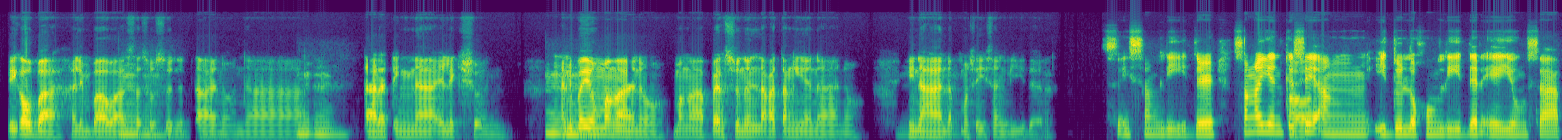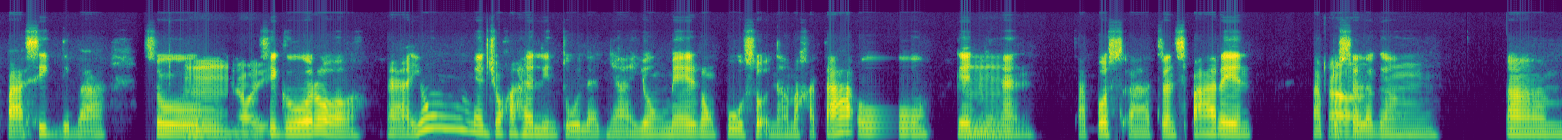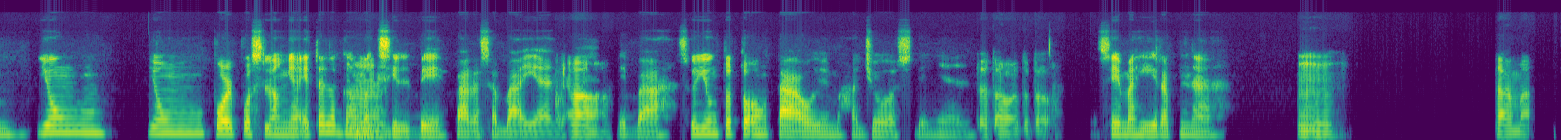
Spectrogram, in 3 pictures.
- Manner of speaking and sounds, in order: static; mechanical hum; distorted speech; other background noise; tapping
- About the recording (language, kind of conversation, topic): Filipino, unstructured, Paano mo ilalarawan ang kasalukuyang sistema ng pamahalaan sa Pilipinas, at ano ang palagay mo sa papel ng kabataan sa pulitika?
